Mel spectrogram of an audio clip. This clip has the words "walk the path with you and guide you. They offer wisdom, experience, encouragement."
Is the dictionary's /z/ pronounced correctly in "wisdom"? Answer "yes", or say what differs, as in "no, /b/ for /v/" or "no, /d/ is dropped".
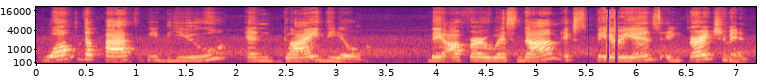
no, /s/ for /z/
